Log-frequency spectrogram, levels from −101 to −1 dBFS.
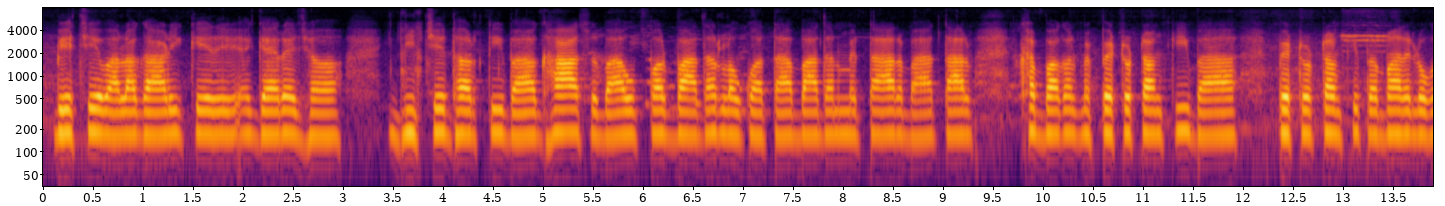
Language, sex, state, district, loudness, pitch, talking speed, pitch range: Bhojpuri, female, Uttar Pradesh, Gorakhpur, -19 LUFS, 170 Hz, 130 wpm, 165-180 Hz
